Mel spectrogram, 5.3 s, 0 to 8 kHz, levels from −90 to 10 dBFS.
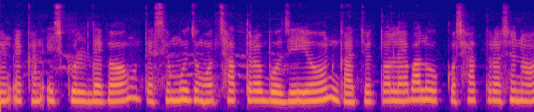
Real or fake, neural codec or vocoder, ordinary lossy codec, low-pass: fake; vocoder, 44.1 kHz, 128 mel bands every 256 samples, BigVGAN v2; none; 7.2 kHz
